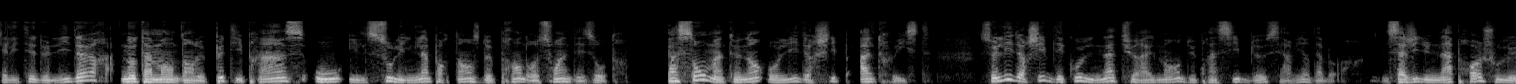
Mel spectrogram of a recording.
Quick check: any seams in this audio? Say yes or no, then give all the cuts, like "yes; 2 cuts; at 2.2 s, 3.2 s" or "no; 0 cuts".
yes; 1 cut; at 1.1 s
